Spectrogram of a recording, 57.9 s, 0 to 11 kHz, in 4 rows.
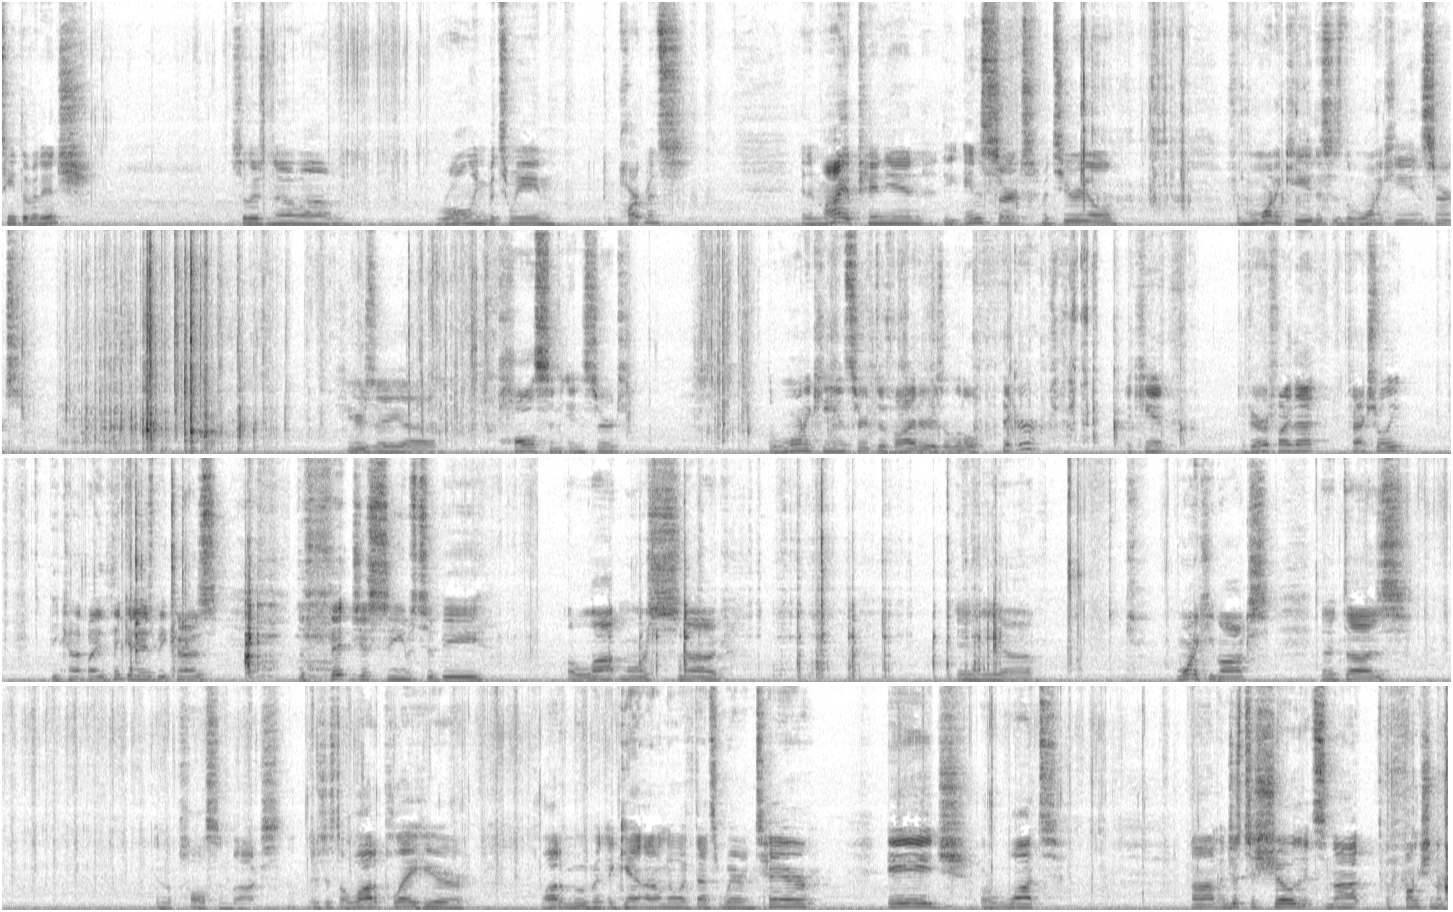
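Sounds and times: steady low hum: 0.0 - 57.9.

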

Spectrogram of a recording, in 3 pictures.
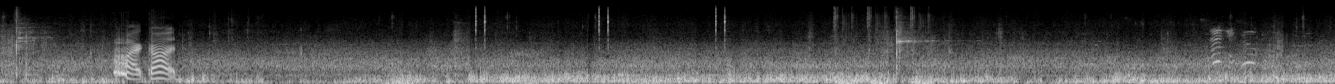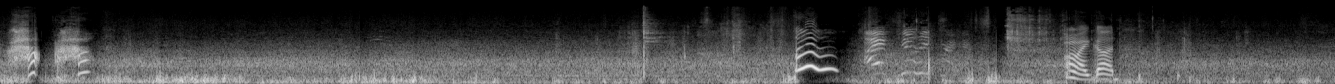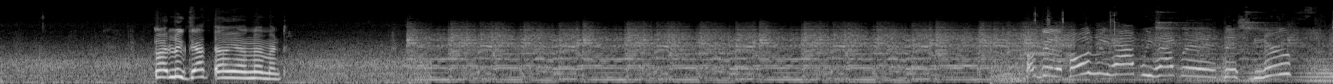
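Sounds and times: low rumbling noise: 2.6 - 11.5
children's voices: 12.1 - 12.8, 21.9 - 23.1, 36.9 - 40.0.

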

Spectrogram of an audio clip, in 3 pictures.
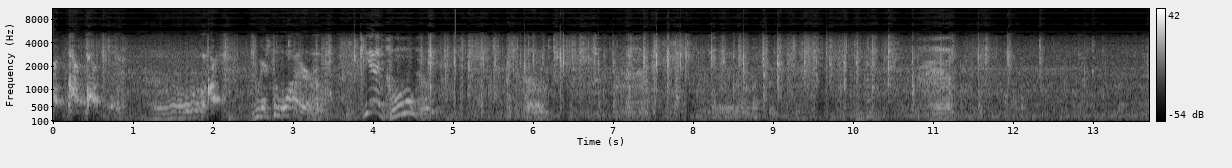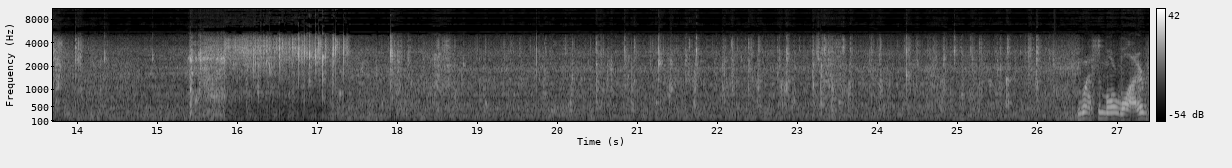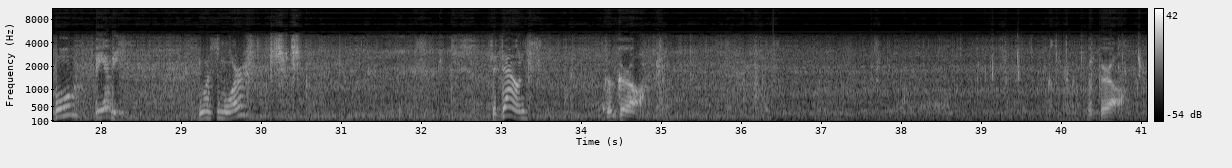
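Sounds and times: dog lapping water: 2.0 - 14.5, 15.3 - 26.4, 37.6 - 41.0
water running into bathtub: 15.4 - 18.0.

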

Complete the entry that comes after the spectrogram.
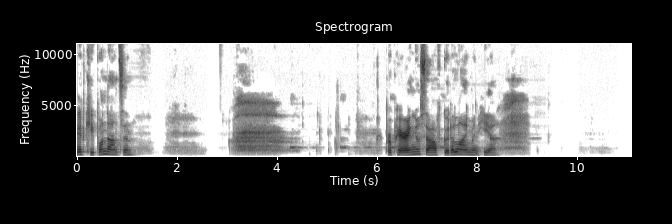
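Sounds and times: woman breathing hard: 1.2 - 4.4.

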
